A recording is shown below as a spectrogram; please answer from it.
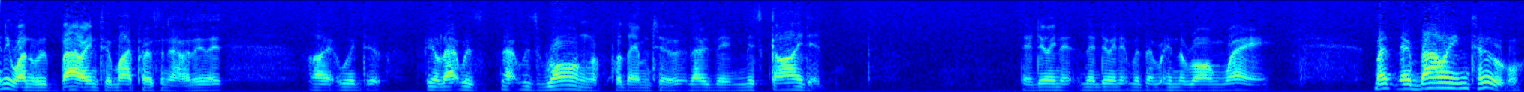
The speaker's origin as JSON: {"language": "English", "country": "United States", "said": "because being an American, of course, we don't bow to each other at all."}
